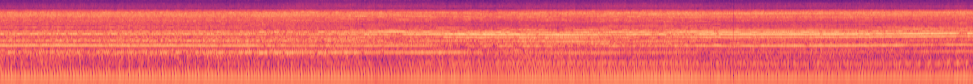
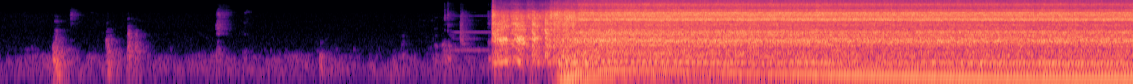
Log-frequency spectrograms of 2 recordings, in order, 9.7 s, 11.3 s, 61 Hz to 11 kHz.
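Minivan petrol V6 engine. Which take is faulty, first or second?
first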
